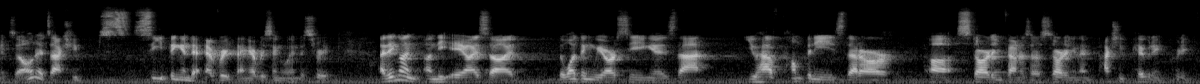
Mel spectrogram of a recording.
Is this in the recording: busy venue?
yes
